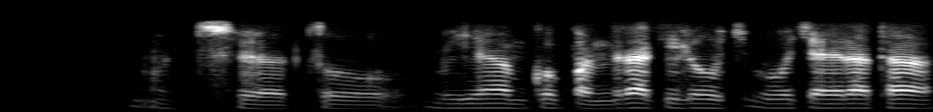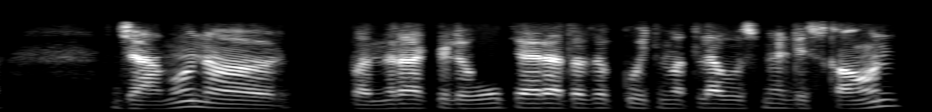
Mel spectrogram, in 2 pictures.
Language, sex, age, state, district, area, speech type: Hindi, male, 18-30, Uttar Pradesh, Varanasi, rural, conversation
